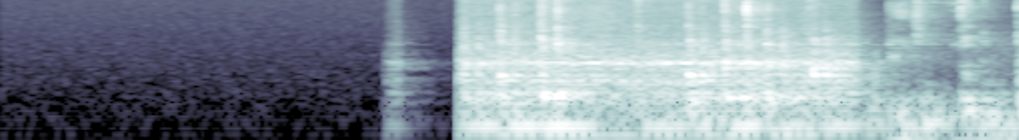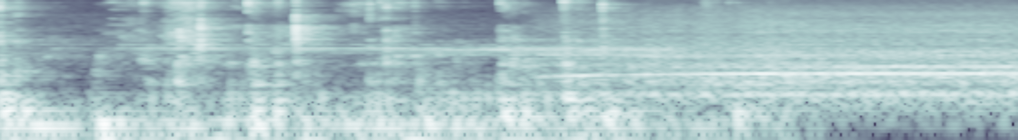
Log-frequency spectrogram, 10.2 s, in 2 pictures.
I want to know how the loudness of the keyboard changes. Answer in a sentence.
The volume of the keyboard goes down.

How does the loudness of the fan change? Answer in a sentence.
The loudness of the fan goes up.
